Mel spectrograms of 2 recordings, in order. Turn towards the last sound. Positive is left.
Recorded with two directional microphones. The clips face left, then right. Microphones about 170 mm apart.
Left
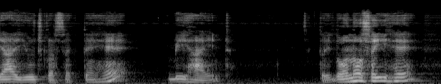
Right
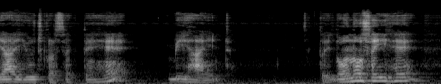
turn(degrees=35)  # may be behind; listen again after turning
